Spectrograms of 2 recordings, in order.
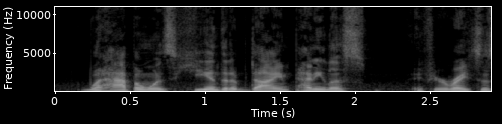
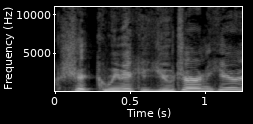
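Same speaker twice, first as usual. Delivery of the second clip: higher, worried question; nervous traveler; 8 semitones higher than usual. Retold or imitated. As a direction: ask in a panic. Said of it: "you know".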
